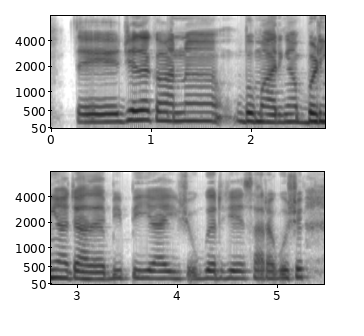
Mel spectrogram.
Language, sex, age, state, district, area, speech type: Dogri, female, 30-45, Jammu and Kashmir, Samba, rural, spontaneous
